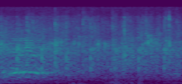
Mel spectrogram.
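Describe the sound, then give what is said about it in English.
An audience claps together in a steady, dense wash of applause that holds at an even loudness, with a faint voice or tone briefly audible at the start. “Clap your hand and say yes.”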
